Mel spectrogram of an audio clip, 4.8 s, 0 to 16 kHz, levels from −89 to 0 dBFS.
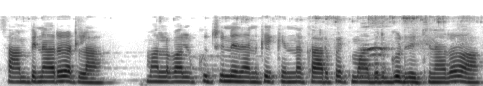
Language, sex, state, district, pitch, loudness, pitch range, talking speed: Telugu, female, Andhra Pradesh, Annamaya, 200 Hz, -15 LUFS, 190-210 Hz, 125 wpm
